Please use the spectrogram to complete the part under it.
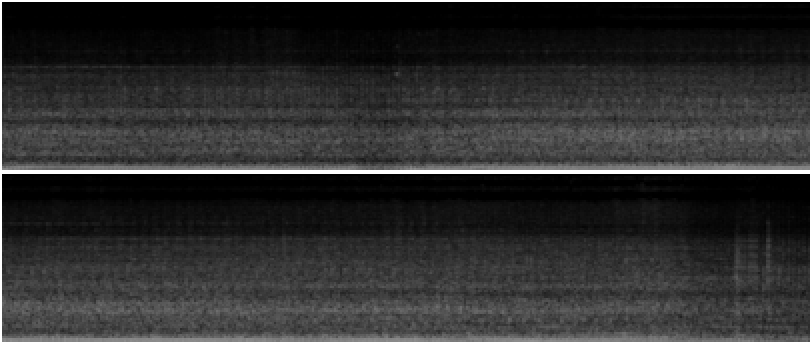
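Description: A farm tractor scraping out manure in a barn, its heavy engine droning loud and steady at close range for the whole stretch, with a low rumbling idle and faint scraping.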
